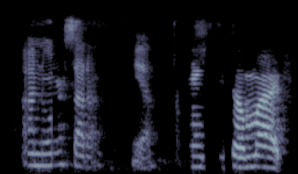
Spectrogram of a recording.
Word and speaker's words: Sadat: It is pronounced, give me 1 second. Let me check it right. Hold on. It is Anwar Sadat. Anwar Sadat, yeah.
